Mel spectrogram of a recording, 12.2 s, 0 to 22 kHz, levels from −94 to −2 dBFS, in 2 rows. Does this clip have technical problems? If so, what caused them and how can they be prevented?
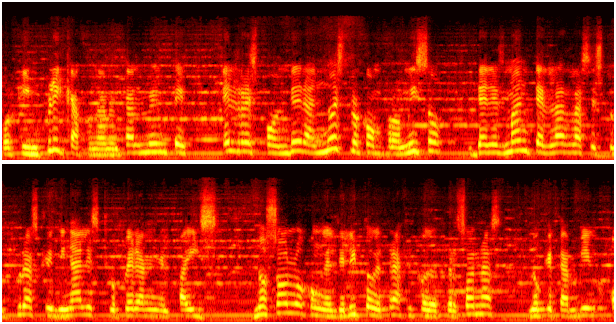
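No, there are no technical problems to address here.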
